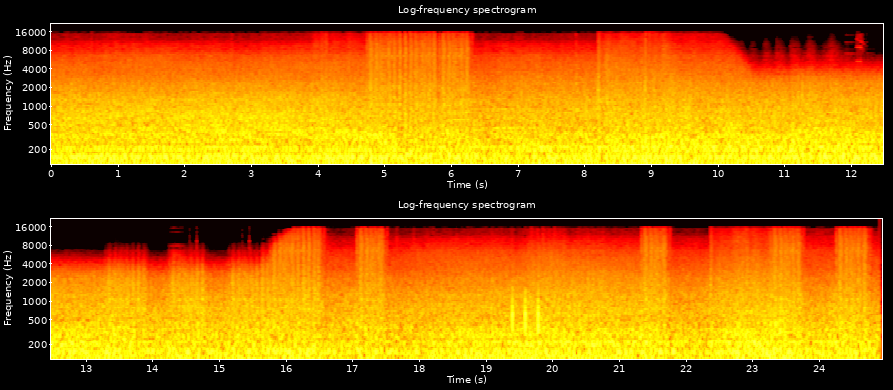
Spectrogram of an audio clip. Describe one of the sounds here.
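Machine guns fire in loud bursts.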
